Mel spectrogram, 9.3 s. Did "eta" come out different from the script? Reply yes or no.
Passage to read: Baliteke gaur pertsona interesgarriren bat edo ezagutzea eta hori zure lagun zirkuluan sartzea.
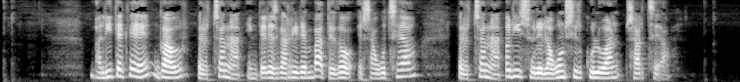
yes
